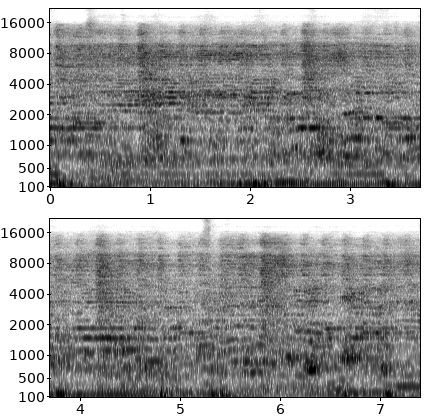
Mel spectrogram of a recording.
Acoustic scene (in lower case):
cafe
